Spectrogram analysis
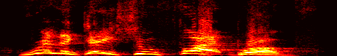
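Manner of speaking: half laughing, half raging shout; exasperated shout. Real, not acted. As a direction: yell it at the screen in angry laughter. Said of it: "at this point of, like, anger and laughter".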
